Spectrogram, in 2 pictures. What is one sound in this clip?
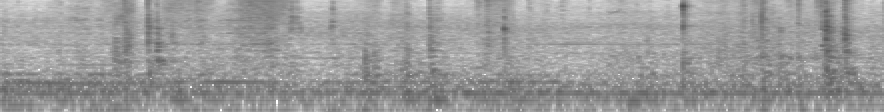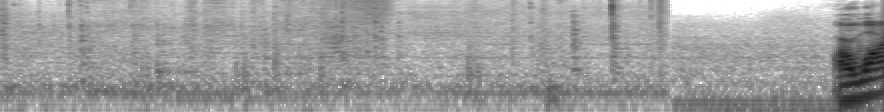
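Electrical cable rustles and taps against wooden studs.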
